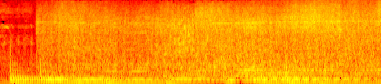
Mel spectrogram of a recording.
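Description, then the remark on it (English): A helicopter flying over a snowy landscape during a film shoot, with first assistant director Larry Franco aboard, its engine and rotors roaring steadily in a dense, continuous mechanical drone with a low throbbing hum underneath. It kicks in abruptly and no one speaks. “Now, one of the men inside this helicopter was our first assistant director and your brother-in-law at the time, Larry Franco.”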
